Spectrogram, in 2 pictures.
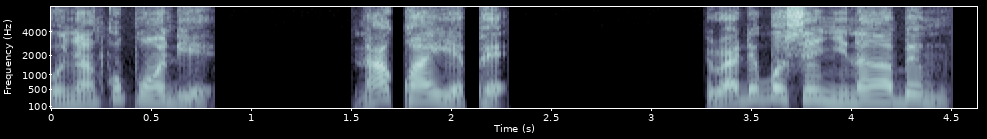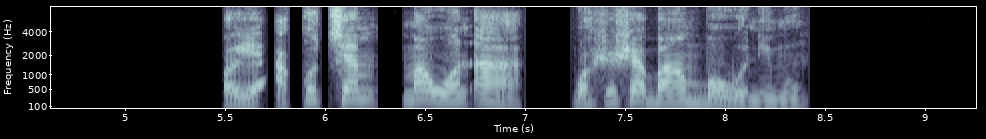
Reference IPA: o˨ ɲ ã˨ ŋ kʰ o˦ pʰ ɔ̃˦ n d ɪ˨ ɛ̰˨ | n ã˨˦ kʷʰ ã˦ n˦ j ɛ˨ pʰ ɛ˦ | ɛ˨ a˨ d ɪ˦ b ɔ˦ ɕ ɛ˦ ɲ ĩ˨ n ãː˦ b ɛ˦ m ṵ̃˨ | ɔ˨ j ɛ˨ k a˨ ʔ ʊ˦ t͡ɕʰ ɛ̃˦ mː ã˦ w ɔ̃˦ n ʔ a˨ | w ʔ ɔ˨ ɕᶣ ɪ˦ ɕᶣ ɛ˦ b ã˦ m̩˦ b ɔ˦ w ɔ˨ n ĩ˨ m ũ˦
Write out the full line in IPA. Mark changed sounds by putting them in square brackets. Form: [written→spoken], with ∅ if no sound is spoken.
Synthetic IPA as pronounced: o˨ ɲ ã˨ ŋ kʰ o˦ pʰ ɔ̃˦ n d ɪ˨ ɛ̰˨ | n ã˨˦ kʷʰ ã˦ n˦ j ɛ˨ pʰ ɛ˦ | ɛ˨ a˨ d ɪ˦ b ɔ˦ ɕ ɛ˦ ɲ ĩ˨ n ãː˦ b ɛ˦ m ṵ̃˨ | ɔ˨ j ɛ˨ [k→ʔ] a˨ [ʔ→k] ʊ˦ t͡ɕʰ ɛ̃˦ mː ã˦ w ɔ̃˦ n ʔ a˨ | w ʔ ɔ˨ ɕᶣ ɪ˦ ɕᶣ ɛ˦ b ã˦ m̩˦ b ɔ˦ w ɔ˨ n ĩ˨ m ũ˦

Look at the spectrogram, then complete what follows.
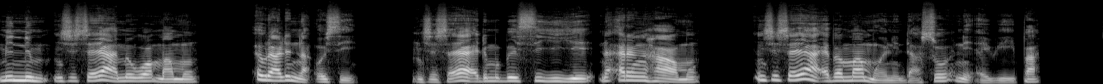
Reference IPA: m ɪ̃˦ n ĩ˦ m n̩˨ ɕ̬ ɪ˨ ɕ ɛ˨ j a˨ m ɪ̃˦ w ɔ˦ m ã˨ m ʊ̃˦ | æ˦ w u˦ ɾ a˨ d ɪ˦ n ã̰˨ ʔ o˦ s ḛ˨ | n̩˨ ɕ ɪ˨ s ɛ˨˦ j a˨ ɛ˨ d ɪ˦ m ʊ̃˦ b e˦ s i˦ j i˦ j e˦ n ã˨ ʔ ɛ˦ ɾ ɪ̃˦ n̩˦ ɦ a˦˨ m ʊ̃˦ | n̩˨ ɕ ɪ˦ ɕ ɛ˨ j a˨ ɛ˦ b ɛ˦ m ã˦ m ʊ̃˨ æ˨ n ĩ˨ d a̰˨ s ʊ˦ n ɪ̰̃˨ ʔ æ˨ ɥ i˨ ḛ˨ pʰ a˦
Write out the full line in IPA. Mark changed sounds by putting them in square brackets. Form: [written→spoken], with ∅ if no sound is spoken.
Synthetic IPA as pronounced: m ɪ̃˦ n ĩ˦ m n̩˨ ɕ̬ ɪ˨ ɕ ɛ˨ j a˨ m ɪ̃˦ w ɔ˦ m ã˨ m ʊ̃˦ | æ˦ w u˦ ɾ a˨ d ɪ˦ n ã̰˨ ʔ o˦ s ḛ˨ | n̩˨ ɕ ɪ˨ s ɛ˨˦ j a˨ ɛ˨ d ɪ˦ m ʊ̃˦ b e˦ s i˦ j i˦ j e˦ n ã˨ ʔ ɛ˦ ɾ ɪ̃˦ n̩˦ ɦ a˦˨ m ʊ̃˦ | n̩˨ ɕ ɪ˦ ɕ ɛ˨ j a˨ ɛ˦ b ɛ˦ m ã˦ m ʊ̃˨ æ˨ n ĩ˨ d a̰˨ s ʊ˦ n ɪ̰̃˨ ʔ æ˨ ɥ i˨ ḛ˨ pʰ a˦

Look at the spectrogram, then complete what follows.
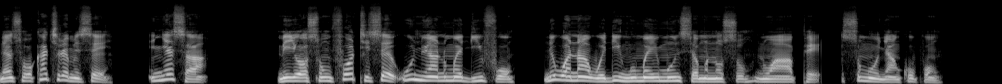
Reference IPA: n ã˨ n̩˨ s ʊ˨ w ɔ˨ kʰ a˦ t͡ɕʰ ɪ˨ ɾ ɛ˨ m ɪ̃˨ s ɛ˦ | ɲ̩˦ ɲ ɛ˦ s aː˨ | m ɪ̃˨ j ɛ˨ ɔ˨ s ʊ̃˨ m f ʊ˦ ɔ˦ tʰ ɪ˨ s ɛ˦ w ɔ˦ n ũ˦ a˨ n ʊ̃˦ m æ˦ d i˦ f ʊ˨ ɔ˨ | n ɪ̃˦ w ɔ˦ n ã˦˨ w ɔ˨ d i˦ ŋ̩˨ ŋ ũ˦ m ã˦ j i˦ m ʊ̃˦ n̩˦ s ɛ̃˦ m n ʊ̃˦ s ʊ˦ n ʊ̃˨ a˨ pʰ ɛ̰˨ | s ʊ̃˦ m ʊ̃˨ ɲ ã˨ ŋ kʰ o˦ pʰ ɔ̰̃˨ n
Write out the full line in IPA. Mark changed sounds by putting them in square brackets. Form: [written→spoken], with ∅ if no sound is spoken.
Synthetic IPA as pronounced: n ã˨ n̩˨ s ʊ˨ w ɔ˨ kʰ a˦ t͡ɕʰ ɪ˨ ɾ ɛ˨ m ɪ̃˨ s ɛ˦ | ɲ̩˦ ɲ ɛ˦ s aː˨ | m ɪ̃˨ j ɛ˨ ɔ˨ s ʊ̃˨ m f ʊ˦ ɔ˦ tʰ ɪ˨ s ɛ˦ w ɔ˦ n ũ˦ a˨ n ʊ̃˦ m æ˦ d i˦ f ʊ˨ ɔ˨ | n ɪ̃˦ w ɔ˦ n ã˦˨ w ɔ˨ d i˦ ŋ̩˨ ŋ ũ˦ m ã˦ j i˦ m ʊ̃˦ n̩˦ s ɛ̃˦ m n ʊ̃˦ s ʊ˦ n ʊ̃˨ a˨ pʰ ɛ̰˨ | s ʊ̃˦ m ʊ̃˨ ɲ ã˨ ŋ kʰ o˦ pʰ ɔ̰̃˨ n

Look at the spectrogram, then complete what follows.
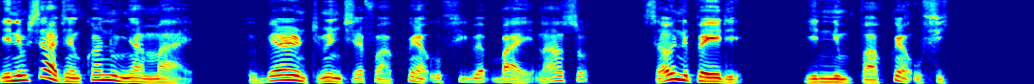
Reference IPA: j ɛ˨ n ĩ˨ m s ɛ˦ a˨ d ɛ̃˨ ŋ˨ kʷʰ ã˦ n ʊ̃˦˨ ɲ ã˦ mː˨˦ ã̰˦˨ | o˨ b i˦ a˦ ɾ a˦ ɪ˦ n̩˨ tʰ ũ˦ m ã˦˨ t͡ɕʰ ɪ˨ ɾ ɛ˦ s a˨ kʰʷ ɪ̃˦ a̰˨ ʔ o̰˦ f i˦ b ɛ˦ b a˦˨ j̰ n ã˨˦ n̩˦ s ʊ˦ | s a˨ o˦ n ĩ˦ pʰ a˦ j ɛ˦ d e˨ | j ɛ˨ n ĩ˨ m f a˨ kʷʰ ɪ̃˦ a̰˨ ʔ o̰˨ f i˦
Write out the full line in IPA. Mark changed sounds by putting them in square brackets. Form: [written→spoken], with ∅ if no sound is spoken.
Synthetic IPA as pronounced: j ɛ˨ n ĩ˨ m s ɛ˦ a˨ [d→d͡ʑ] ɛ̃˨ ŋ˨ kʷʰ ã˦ n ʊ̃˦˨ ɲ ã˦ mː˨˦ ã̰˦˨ | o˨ b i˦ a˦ ɾ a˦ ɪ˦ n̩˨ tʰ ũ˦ m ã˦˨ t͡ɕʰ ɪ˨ ɾ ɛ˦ [s→f] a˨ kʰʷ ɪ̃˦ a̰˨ ʔ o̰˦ f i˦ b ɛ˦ b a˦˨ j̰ n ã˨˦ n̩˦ s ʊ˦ | s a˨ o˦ n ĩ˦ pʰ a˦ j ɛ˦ d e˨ | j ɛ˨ n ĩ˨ m f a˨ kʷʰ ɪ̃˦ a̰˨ ʔ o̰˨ f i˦

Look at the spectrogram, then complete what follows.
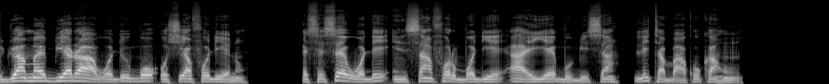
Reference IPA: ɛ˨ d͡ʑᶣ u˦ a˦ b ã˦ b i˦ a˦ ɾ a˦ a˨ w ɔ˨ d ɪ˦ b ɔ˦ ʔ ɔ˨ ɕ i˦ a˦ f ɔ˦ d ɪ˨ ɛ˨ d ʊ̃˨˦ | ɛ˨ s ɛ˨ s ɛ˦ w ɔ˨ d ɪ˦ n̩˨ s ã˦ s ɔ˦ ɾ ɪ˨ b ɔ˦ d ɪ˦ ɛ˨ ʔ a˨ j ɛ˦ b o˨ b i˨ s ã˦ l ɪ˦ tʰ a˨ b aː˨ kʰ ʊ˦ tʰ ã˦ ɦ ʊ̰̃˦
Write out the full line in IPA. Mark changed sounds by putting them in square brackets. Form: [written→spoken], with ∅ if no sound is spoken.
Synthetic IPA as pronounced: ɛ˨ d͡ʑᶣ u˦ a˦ [b→m] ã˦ b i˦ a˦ ɾ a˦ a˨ w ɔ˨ d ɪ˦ b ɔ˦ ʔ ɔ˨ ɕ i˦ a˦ f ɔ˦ d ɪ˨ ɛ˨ [d→n] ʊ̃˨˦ | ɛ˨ s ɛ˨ s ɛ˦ w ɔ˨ d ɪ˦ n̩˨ s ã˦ [s→f] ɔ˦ ɾ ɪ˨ b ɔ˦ d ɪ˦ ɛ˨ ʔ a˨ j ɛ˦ b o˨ b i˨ s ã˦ l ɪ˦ tʰ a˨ b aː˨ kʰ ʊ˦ [tʰ→kʰ] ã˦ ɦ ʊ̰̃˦

